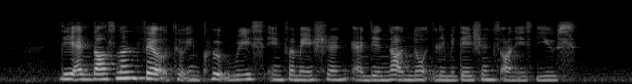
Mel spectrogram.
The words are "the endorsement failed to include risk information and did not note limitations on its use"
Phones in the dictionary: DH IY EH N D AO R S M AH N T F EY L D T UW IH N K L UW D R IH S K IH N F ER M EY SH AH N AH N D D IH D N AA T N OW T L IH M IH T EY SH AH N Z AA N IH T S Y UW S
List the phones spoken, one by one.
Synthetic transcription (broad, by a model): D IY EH N D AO S M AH N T F EY L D T UW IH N K L UW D R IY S IH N F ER M EY SH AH N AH N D D IH D N AA T N OW T L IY M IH T EY SH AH N S AA N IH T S Y UW S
